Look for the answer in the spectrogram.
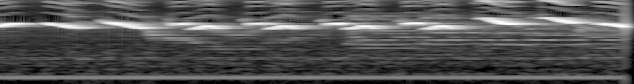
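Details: Bred chestnut-bellied seed finch giving repetidor song: flat and gently falling whistled notes in a close sequence, ending with higher slurred whistles, over a low continuous hum.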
